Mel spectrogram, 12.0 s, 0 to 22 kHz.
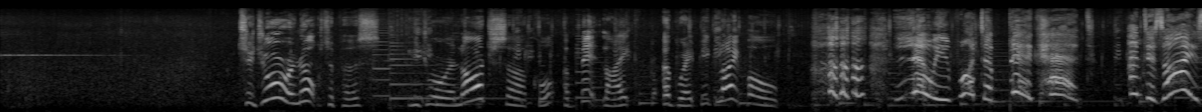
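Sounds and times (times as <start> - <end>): thin high tone: 0.0 - 1.3
faint steady hiss: 0.0 - 12.0.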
